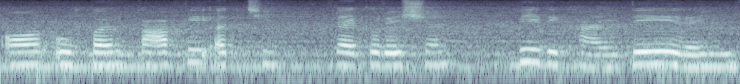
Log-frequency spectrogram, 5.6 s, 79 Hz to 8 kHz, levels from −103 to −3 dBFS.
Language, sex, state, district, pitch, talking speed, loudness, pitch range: Hindi, female, Madhya Pradesh, Dhar, 225 Hz, 95 wpm, -17 LUFS, 210-230 Hz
